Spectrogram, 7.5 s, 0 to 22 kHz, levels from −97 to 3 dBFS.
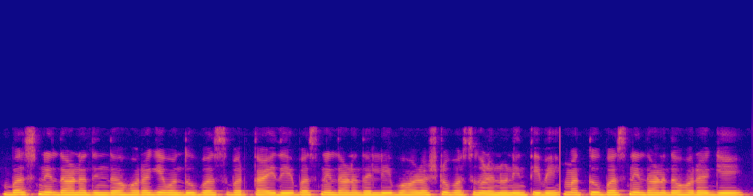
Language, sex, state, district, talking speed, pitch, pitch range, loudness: Kannada, female, Karnataka, Bidar, 125 wpm, 205 Hz, 200-215 Hz, -11 LUFS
